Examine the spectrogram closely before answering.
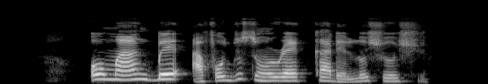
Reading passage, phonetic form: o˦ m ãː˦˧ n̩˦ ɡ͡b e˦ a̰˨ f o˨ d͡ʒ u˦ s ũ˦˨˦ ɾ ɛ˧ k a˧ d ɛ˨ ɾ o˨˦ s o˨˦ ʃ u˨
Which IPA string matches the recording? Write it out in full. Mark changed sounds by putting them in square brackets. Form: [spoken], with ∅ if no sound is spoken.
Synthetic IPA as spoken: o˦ m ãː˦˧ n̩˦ ɡ͡b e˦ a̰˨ f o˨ d͡ʒ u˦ s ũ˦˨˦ ɾ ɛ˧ k a˧ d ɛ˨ [l] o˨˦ [ʃ] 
